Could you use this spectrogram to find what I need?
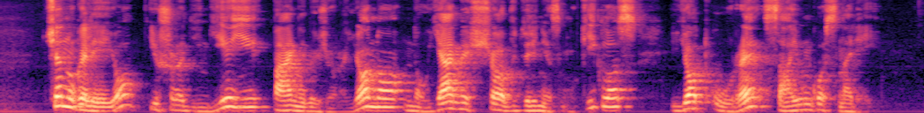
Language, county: Lithuanian, Kaunas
